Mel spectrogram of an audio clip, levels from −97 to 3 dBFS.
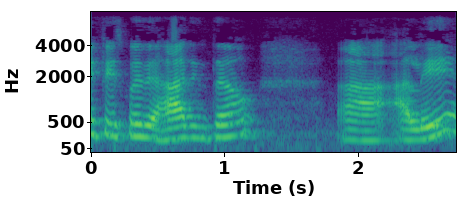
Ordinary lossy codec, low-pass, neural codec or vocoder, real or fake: none; 7.2 kHz; none; real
